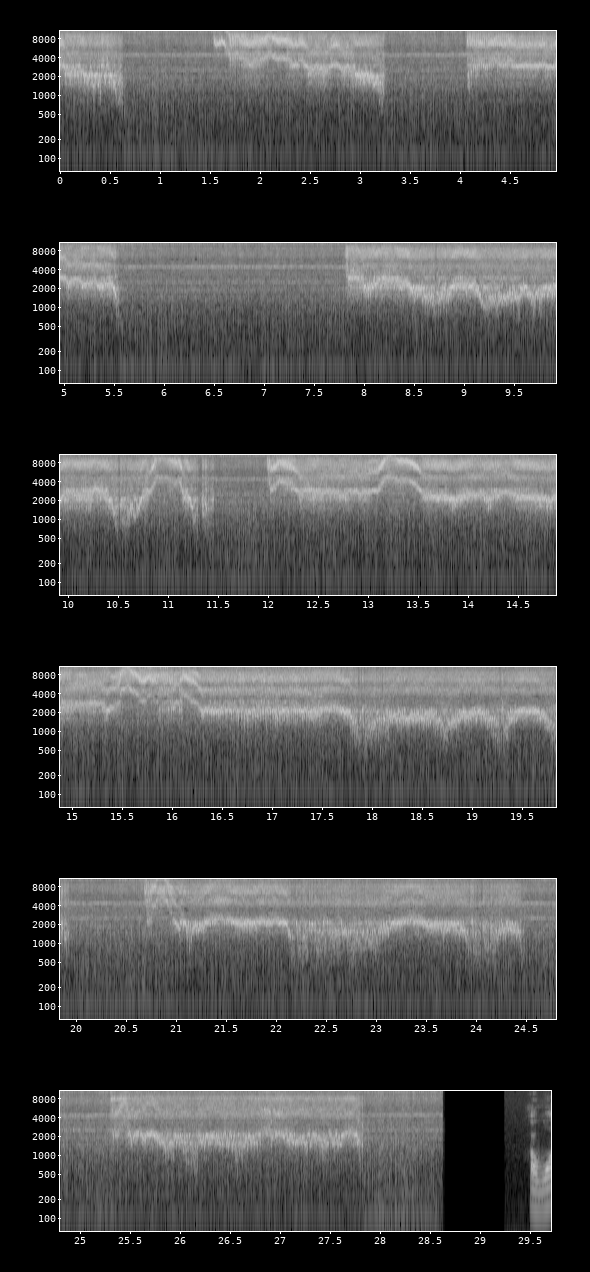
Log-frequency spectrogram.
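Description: An electric spark buzzes loudly in bursts, its pitch shifting up and down.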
